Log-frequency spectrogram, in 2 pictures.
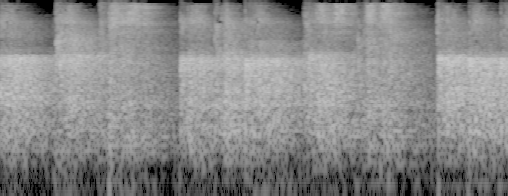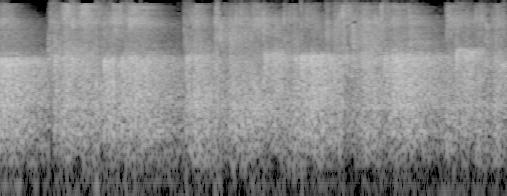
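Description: Young children clapping their hands in a hand-clapping game, a dense run of claps that shifts in loudness every second or so.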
